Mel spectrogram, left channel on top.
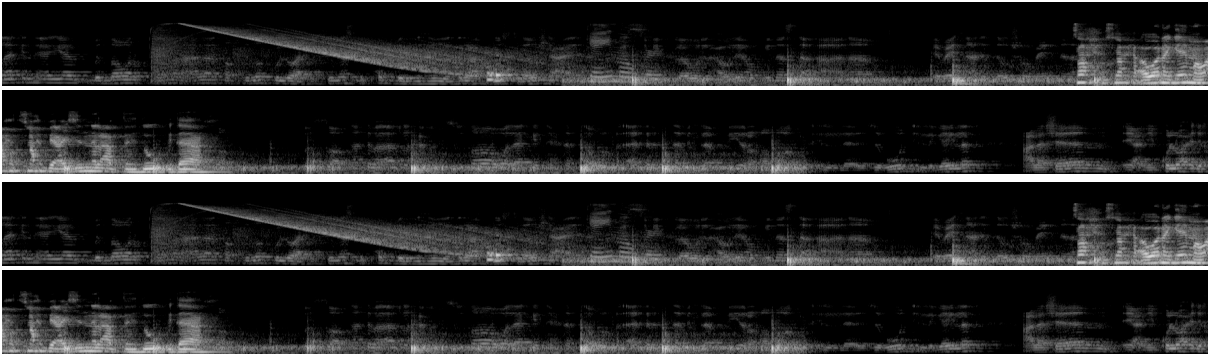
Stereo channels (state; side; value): identical; both; correlation 1.00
